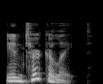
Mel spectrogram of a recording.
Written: intercalate

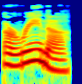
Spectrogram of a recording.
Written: orina

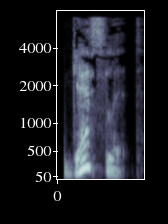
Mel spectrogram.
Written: gaslit

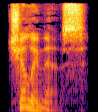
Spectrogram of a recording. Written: chilliness

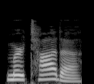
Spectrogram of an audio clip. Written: murtada

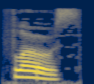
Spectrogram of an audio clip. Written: flows

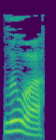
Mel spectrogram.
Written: lewa

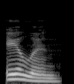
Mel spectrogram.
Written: ailen

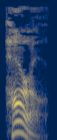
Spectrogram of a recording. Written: harl

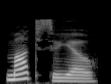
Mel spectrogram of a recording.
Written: matsuyo

